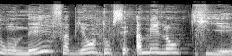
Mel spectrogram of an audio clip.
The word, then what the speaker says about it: amélanchier: Alors, dit-on amélanquier ou amélanchier, comme j'ai entendu certains le prononcer. C'est pas beau ça, amélanchier.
